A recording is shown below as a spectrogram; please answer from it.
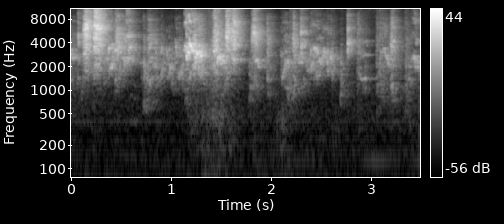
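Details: Budgerigar chatter, loud and busy: harsh squawks, scratchy warbles and quick chirps run together almost without pause, with a bright burst a little after one second.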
